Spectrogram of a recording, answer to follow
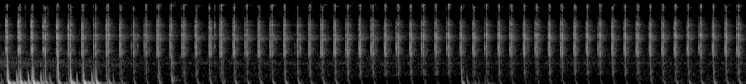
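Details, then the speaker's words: Portable shockwave therapy kit running on its shoulder setting: rapid, regular sharp clicking pulses, about four per second, with a high buzzing tone. "People say, oh my gosh, this is noisy. This is what it is now."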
